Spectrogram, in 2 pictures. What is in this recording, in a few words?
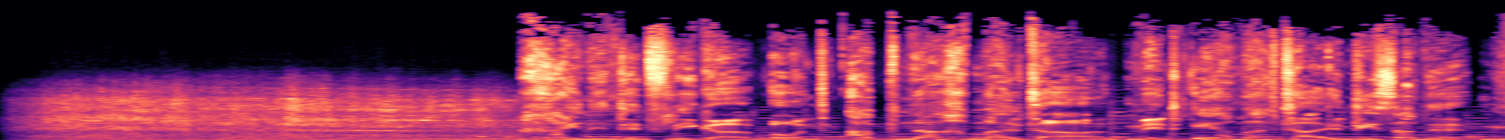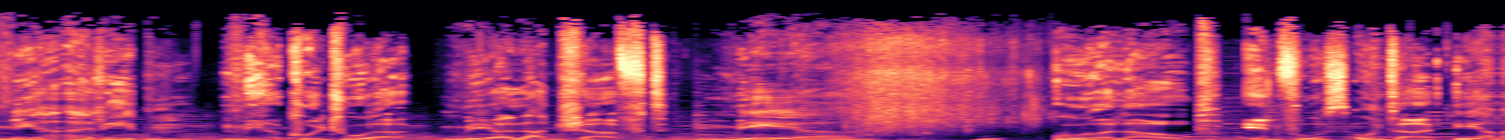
Air Malta corporate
